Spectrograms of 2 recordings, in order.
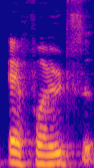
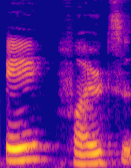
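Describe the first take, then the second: First: Said in the usual way. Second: efforts slowly split, first part held; syllable by syllable. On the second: Shown as a demonstration. Teacher sounds out a new word, efforts slowly in pieces. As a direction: break efforts into two drawn-out pieces. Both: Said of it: "efforts का मतलब होता है".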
